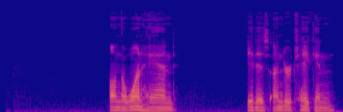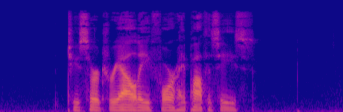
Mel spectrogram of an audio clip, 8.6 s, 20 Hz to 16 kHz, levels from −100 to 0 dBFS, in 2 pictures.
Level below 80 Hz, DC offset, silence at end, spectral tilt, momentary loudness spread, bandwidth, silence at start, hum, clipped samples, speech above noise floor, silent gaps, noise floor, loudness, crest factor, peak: -56 dBFS; under 0.1%; 1.15 s; -5.5 dB/octave; 15 LU; 11 kHz; 1.35 s; none; under 0.1%; 39 dB; none; -79 dBFS; -41 LUFS; 24 dB; -20 dBFS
